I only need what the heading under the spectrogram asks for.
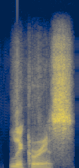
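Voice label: "licorice", American English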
